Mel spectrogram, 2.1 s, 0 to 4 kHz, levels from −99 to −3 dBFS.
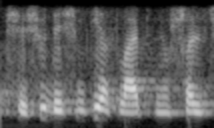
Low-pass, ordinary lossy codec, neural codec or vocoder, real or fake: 3.6 kHz; AAC, 32 kbps; none; real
